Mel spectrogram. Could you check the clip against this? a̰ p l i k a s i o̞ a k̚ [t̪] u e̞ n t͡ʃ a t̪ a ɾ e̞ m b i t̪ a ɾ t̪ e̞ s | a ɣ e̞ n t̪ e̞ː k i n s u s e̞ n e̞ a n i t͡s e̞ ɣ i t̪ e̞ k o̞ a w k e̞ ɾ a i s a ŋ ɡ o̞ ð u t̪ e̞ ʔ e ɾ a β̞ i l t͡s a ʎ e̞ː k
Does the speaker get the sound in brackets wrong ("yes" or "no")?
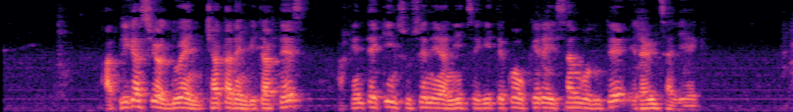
yes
